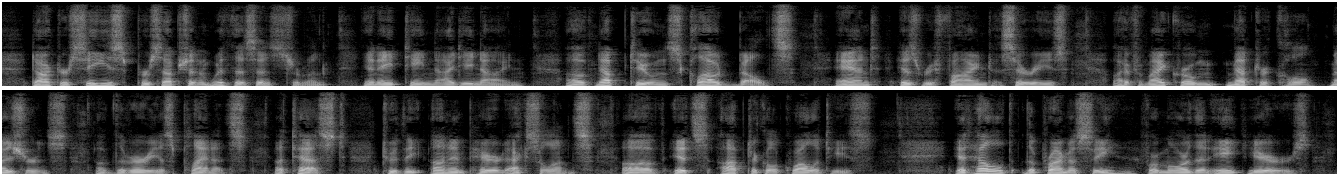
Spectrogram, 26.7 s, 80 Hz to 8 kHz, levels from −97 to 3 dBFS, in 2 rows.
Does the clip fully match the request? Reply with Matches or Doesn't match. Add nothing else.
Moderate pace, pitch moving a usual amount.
Doesn't match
